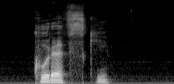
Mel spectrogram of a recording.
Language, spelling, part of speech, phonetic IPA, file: Polish, kurewski, adjective, [kuˈrɛfsʲci], Pl-kurewski.ogg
